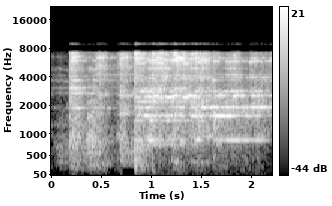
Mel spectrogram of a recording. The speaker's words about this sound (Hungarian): bocsánat, de itt leesett egy tányér lakásba, fogalmam sincs, hogy amire közelébe sem voltam.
